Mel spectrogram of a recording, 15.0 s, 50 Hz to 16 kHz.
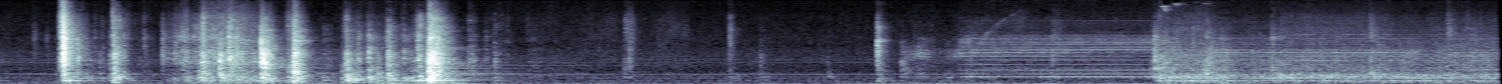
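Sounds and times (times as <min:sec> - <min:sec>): copier drive mechanism running: 0:11.5 - 0:15.0.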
